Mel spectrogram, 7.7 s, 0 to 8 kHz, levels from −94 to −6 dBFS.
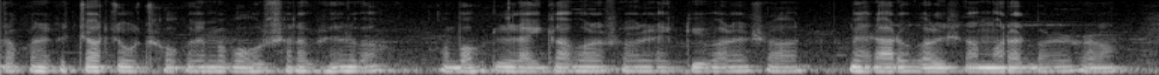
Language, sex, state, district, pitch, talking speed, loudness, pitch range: Bhojpuri, male, Bihar, Sitamarhi, 110 Hz, 215 wpm, -34 LUFS, 105-115 Hz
